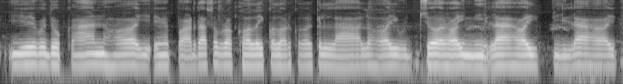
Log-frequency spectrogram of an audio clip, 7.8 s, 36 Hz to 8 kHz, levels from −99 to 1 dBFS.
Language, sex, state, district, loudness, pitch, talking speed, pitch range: Bajjika, male, Bihar, Vaishali, -21 LUFS, 120 Hz, 155 wpm, 115-125 Hz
